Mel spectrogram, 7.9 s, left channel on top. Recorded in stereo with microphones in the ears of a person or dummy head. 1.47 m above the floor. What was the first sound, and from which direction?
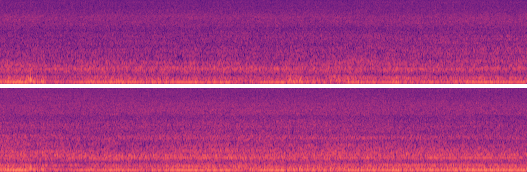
Only background noise.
